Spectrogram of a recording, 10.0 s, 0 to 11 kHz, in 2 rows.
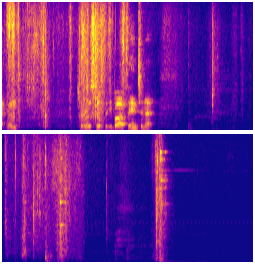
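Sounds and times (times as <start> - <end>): packing material rustling: 0.0 - 2.8, 5.1 - 6.7.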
